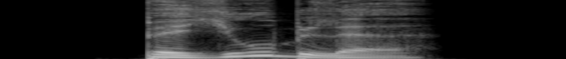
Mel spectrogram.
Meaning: inflection of bejubeln: 1. first-person singular present 2. first/third-person singular subjunctive I 3. singular imperative
- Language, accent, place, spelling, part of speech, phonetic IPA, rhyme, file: German, Germany, Berlin, bejuble, verb, [bəˈjuːblə], -uːblə, De-bejuble.ogg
